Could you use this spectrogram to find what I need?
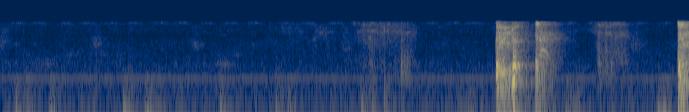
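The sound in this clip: Coughing and throat clearing from a person with an itchy throat. Faint clicks and a soft throat clearing come first, then several loud, harsh cough bursts arrive in quick succession, followed by a fainter one and a final sharp cough.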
